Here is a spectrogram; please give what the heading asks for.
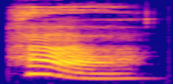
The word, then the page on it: her: British English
